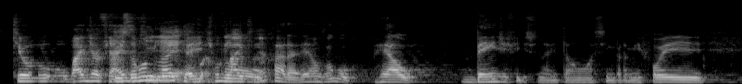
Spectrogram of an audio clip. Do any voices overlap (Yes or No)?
Yes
